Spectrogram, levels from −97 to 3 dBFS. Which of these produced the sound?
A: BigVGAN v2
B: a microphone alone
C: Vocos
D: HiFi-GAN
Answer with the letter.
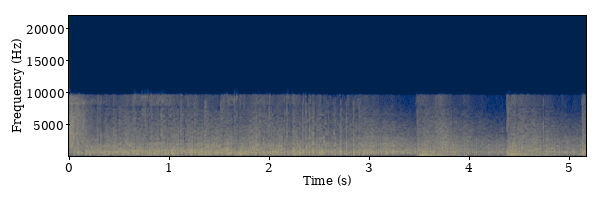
C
